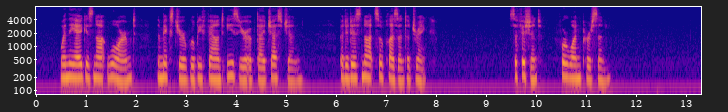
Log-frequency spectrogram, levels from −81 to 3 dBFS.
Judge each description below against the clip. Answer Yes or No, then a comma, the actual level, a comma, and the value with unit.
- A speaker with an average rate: No, slow, 115 wpm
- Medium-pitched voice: Yes, medium, 180 Hz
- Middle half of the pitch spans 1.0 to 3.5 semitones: Yes, narrow, 2.6 semitones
